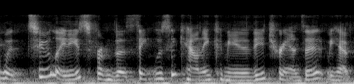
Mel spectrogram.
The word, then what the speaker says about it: St. Lucie: St. Lucie County Transit.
